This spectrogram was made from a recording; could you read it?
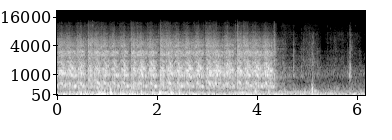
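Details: Industrial 440 engine with gasoline poured in; the gas pedal doesn't work but the throttle rod moves. Rhythmic, uneven starter grind for about four seconds, with a strange noise the crew questions, then it drops away: cranks but won't fire.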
